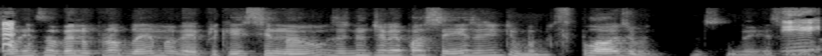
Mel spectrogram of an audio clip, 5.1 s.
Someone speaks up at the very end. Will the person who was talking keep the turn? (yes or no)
no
